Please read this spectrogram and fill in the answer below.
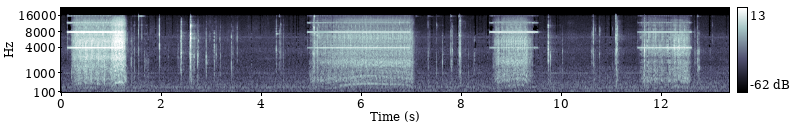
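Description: DeWalt cordless impact driver running in four short bursts: about a second, then about two seconds, then two more of about a second each. It is turning down the bolts of a spring compressor on a motorcycle rear shock, one side and then the other, to compress the spring evenly. Light clicks and taps sound in the gaps between bursts.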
